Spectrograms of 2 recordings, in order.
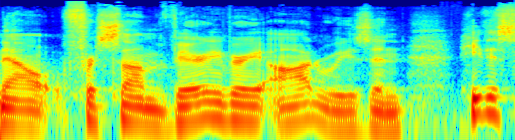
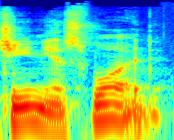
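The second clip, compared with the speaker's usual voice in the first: normal talking voice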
